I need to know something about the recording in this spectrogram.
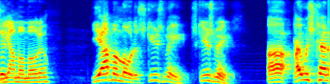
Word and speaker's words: Yamamoto: How you pronounce it? Yamamoto.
